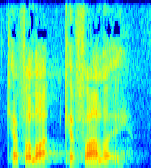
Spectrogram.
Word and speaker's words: kephale: Kephaleion, again, is from the Greek word kephale, which looks like this in the Greek text, K-E-P-H-A-L-E, A to E, kephale, or kephale, if the translation is correct, that has the accent on the last syllable.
